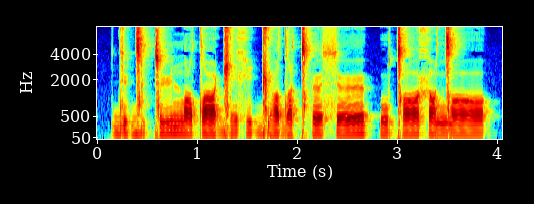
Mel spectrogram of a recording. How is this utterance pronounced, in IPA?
d y ɡ͡ǀ i ǀ y n ɑ tˤ ø ɡ͡ǁ e x i ɡ͡ǁ y dˤ i ǀʰ ø s ø | u ǀ ɑ x ɑ ŋ͡ǀ ɑ

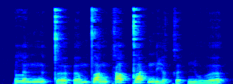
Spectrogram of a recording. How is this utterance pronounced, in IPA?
l ə˧ n ŋ ə˦˥ t̚ t̪ əː˨˦ ʔ ə˨˦ m t̪ a˧ ŋ k a˦˥ t̚ t̪ a˦˥ k̚ n ḭ˧˥ ə̯ k ə˨˩ t̚ ɲ u˨˦ ə̯

